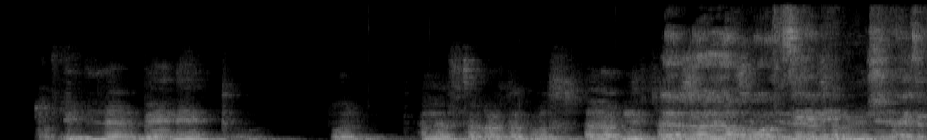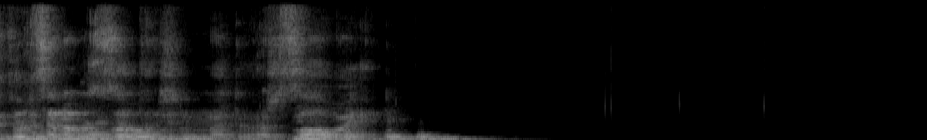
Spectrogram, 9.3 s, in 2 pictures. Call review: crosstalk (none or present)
present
